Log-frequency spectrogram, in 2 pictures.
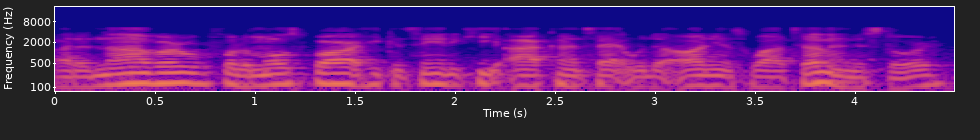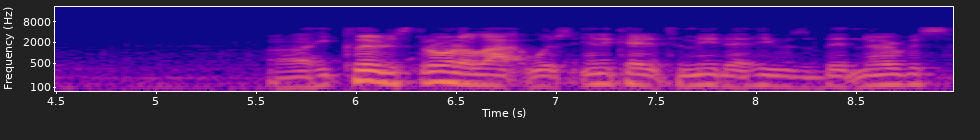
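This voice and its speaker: A man with an American accent talks at a very fast pace in a medium, somewhat breathy voice. His intonation is fairly even, and the room echo is audible. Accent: southern US, noticeable at times. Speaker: student. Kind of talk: peer critique presentation. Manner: halting, many fillers.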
